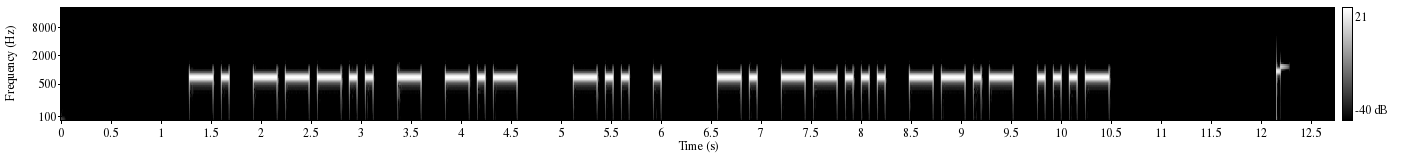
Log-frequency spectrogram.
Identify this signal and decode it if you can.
Morse code, heard as a keyed tone, about 15 wpm, 700 Hz. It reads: N8TK DE N7QV
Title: USA Callsign DE Callsign - 4 Characters - 15wpm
